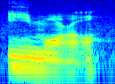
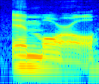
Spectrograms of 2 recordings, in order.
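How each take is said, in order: First: The first vowel is a short 'ih' sound. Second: The first vowel is an open 'eh' sound. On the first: The speaker calls it right. "not immoral" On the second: The speaker calls it wrong. "like E M M"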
